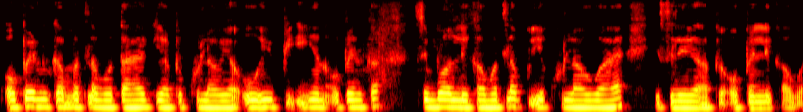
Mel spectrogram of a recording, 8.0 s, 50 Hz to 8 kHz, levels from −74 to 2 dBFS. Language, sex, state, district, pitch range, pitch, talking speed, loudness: Hindi, male, Bihar, Jahanabad, 140-145 Hz, 140 Hz, 240 wpm, -16 LUFS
